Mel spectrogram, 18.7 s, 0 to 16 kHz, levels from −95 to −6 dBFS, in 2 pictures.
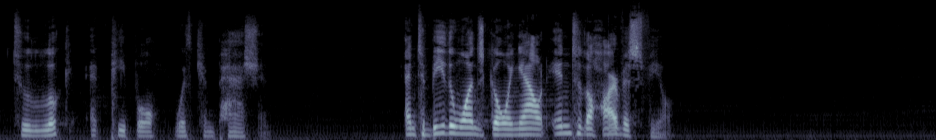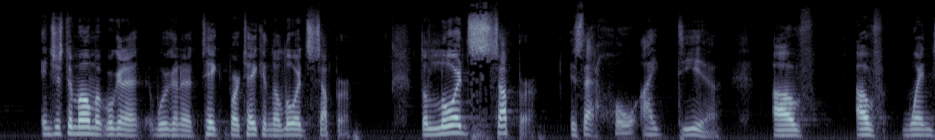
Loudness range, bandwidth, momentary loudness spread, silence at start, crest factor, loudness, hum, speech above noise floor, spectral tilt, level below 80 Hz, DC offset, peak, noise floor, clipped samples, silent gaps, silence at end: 12 LU; 13 kHz; 20 LU; 0.15 s; 24 dB; -38 LUFS; 60 Hz at -75 dBFS; 43 dB; -4 dB/octave; -72 dBFS; under 0.1%; -16 dBFS; -82 dBFS; under 0.1%; none; 0 s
